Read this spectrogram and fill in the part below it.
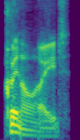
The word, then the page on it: crinoid: British English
